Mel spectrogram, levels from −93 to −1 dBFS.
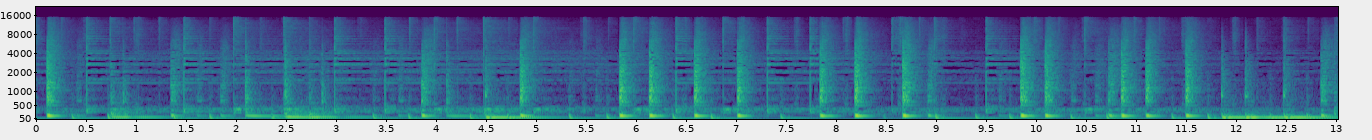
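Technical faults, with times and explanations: Throughout, HE-AAC compression: the music carries plainly audible codec damage, with treble reaching up to 14.9 kHz and nothing above it, yet that top band sounds synthetic rather than original. This likely comes from HE-AAC at a bitrate around 20 kbps, where only the lower spectrum is coded and the highs are regenerated from copied lower bands under a coarse envelope. A plain low-pass would simply lose the highs, and plain AAC would stop lower at such a rate.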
